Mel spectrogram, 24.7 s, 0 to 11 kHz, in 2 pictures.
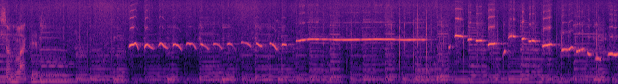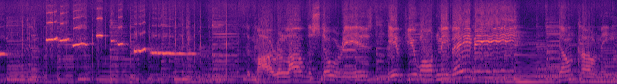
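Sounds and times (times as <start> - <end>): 
steady full backing music: 0.0 - 24.6
speech: 0.1 - 1.0, 2.3 - 2.7, 17.4 - 22.3, 23.6 - 24.6
person whistling a melodic call: 2.4 - 16.5.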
